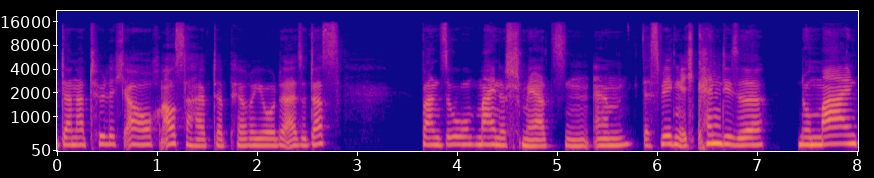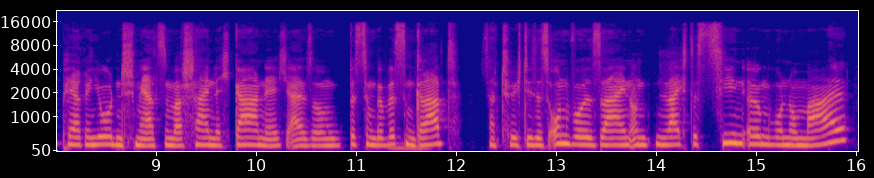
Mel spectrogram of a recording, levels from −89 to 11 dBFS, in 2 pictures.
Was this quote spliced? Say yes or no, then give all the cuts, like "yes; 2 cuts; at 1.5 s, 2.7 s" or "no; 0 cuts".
yes; 1 cut; at 1.0 s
